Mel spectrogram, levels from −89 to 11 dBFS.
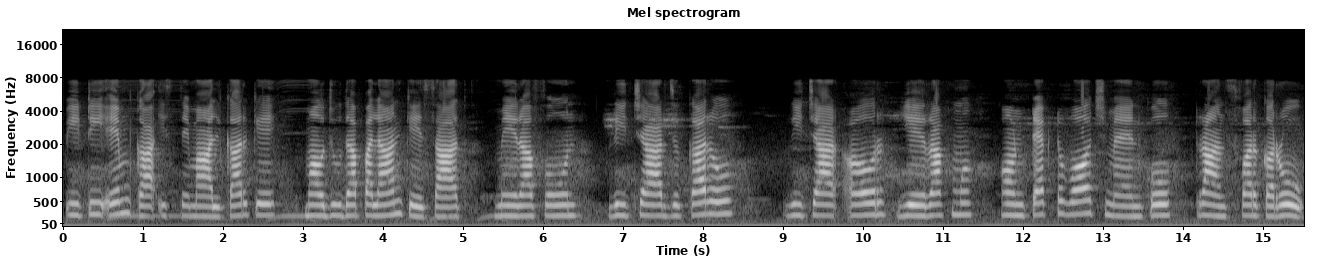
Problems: constant background noise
